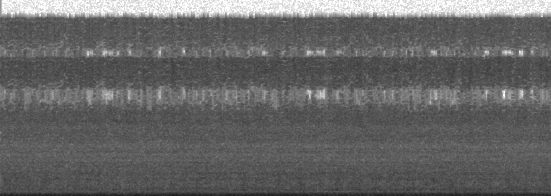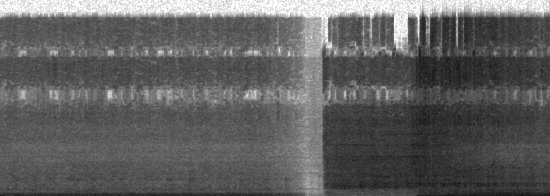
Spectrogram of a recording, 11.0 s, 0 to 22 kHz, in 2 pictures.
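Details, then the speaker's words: Snowcat with new Texas Speed 408 LS V8 swap, first start, 190-degree thermostat, no exhaust yet: steady low even idle, brief cut, then fires straight back up and runs stronger; great oil pressure; normal start and idle. "Excited about this as me and Nick are, but the thing sounds ridiculous and it fired right up, great oil pressure."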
